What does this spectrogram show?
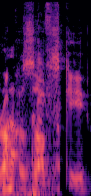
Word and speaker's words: Rokossovsky: I can't pronounce that. Rokossovsky.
